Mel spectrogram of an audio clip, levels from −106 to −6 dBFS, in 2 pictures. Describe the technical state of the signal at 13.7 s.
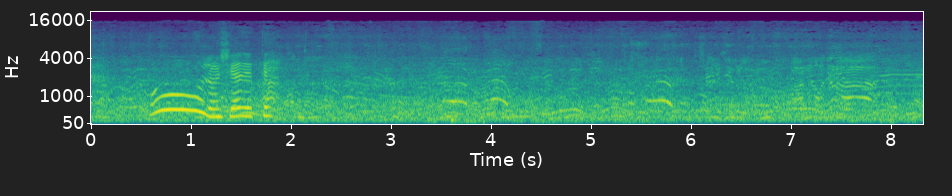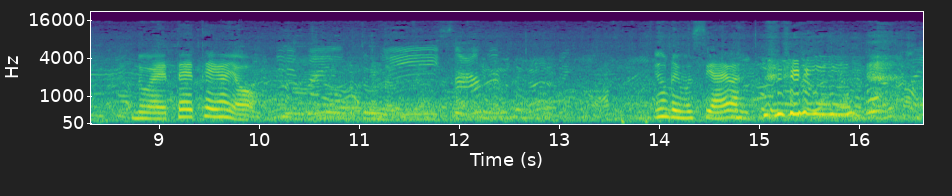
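At 13.7 s the signal is intact, with no audible technical fault at that moment.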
